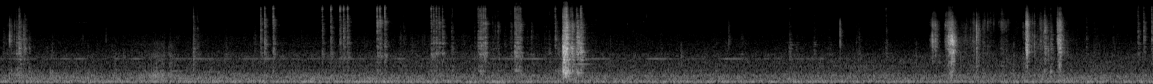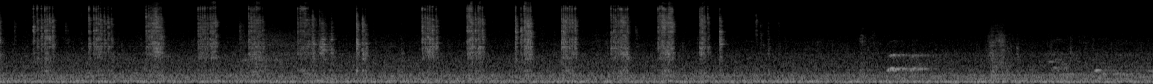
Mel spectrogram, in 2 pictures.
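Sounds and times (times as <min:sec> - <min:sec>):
hand tool clicking: 0:02.6 - 0:05.9, 0:11.4 - 0:19.3
tool clicks and knocks: 0:02.6 - 0:06.0, 0:09.3 - 0:10.8, 0:11.4 - 0:19.4.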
